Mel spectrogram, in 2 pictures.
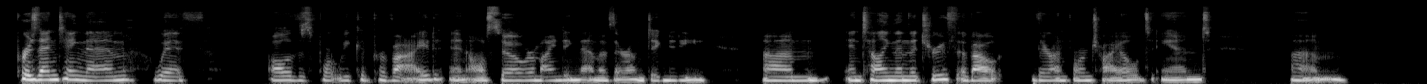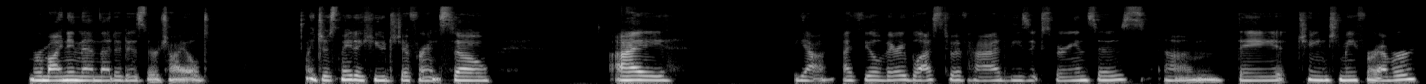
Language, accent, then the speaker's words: English; Georgia, United States; moved away as an adult; also born or lived in South Bend, Indiana / Phoenix, Arizona; now in Colorado Springs, United States; I grew up in Georgia, went to school at St. Mary's College in South Bend, Indiana.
